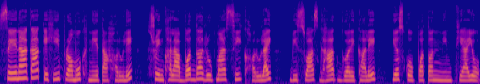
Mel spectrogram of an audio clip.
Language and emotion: Nepali, neutral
